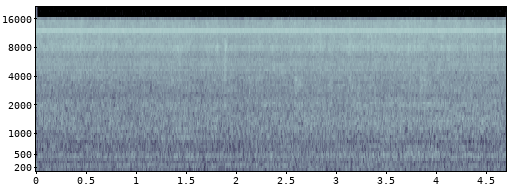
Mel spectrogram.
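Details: Crowd of wild bees arriving to be fed on the third day, heard as an unbroken hiss-like hum with faint buzzing bands under a broad noisy wash, steady in volume from start to finish.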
